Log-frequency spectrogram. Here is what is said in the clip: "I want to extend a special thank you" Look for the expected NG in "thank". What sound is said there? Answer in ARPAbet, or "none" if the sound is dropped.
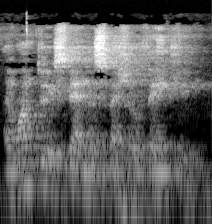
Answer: none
